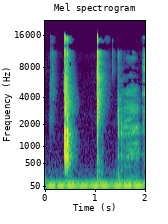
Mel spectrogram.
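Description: Two short, sharp clicks about two-thirds of a second apart, the first the louder, over a faint steady low hum.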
